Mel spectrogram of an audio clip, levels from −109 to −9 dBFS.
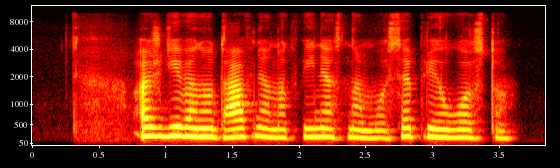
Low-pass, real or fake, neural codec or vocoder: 9.9 kHz; real; none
